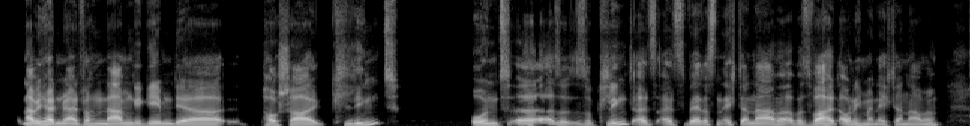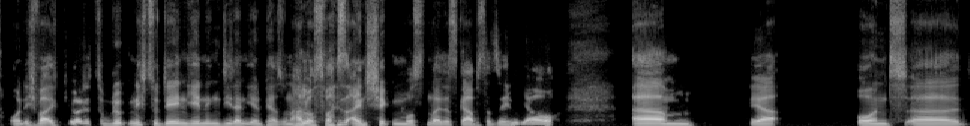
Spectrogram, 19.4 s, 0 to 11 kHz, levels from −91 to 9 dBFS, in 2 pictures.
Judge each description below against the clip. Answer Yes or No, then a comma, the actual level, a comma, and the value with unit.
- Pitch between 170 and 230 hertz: No, low, 125 Hz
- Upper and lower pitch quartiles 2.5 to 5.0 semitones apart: Yes, average, 2.9 semitones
